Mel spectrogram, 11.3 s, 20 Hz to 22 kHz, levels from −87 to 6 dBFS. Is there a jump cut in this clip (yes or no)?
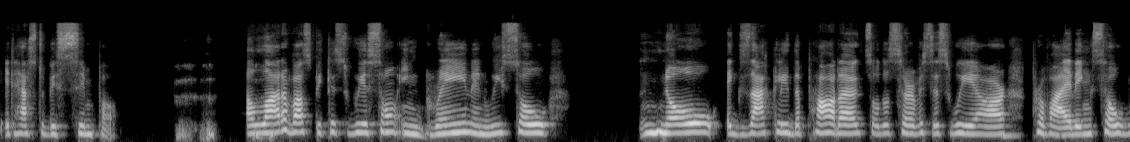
no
